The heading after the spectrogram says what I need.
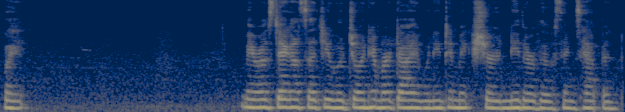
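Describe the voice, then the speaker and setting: A woman's voice: medium pitch, completely flat delivery, moderate pace, warm tone. A woman hosting a game walkthrough, casually commenting and reading dialogue options aloud. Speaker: gamer, host of a game walkthrough.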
